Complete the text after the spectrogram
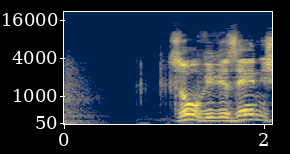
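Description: A young man speaks casually and close.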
